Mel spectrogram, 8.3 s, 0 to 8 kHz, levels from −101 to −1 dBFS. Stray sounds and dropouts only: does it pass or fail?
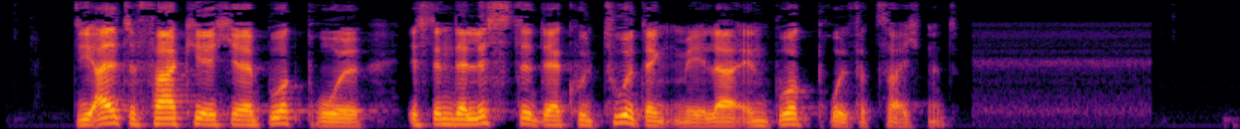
pass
